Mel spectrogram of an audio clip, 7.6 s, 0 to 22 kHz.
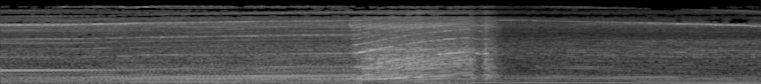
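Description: Dodge Charger Hellcat's supercharged 6.2-litre Hemi V8 running at full throttle on a chassis dyno, with a high supercharger whine. About three and a half seconds in the engine climbs quickly in pitch to its loudest, then the throttle closes just before five seconds in and the engine drops back to a quieter run-down.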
